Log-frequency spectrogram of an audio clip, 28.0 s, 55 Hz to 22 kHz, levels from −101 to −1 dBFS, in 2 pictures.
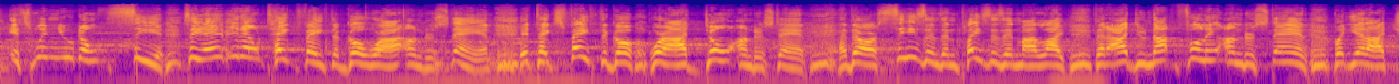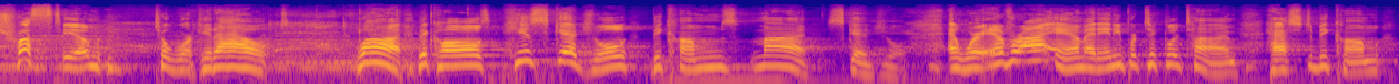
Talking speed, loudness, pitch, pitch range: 145 wpm, -22 LUFS, 230 Hz, 195-275 Hz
